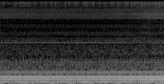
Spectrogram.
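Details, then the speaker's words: Vacuum pump stuck at 18, not pulling deeper, while a sump pump on the same long extension-cord circuit adds amperage and has been tripping the breaker; steady motor hum and constant buzz with no change in pitch. "so she's not sucking still at 18"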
